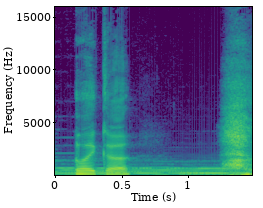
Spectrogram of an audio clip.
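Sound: voice imitating heavy breathing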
